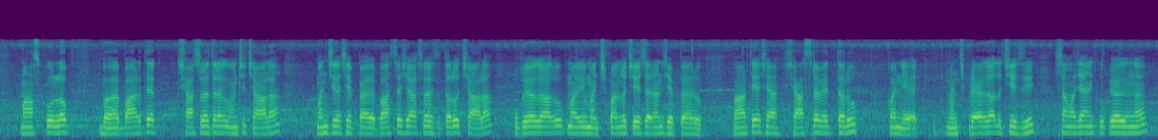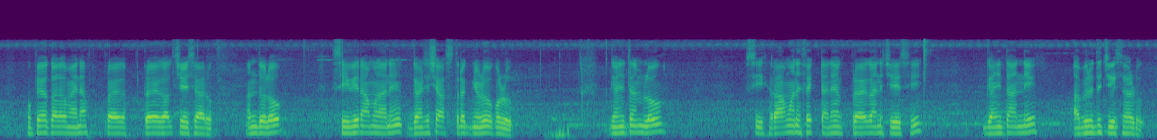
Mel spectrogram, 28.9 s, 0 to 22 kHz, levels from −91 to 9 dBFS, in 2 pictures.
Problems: none marked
